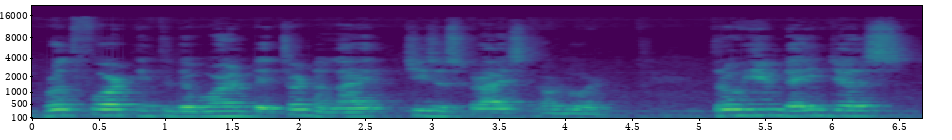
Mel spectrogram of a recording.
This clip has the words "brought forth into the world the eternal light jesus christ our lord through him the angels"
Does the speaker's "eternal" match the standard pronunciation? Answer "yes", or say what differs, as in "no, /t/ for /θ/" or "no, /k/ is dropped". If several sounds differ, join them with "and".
no, /n/ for /l/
